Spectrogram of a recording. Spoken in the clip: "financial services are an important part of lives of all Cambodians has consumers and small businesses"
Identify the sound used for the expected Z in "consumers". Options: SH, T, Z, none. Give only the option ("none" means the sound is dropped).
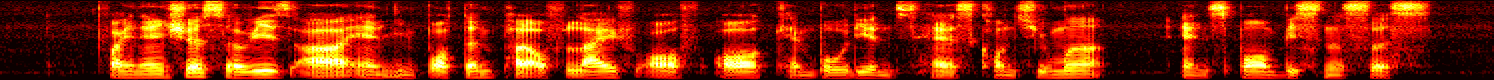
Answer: none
